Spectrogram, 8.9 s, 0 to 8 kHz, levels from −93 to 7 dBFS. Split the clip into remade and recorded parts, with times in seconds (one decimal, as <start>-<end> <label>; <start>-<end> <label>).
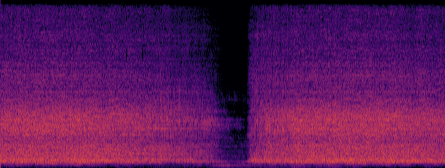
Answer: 0.0-3.0 recorded; 3.0-5.8 remade; 5.8-8.9 recorded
